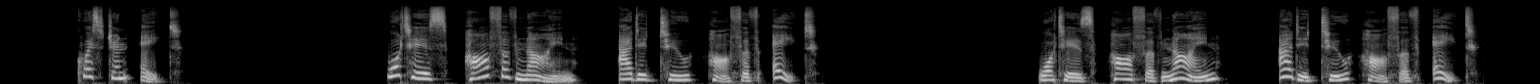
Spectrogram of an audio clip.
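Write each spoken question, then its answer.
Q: What is 9 added to 8?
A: 17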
